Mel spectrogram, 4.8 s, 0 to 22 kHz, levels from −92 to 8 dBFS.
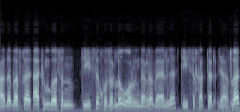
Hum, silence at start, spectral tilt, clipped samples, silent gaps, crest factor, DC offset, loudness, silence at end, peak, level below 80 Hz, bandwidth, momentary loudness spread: none; 0 s; -7.5 dB/octave; under 0.1%; none; 18 dB; under 0.1%; -23 LUFS; 0 s; -4 dBFS; -48 dBFS; 4.2 kHz; 7 LU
